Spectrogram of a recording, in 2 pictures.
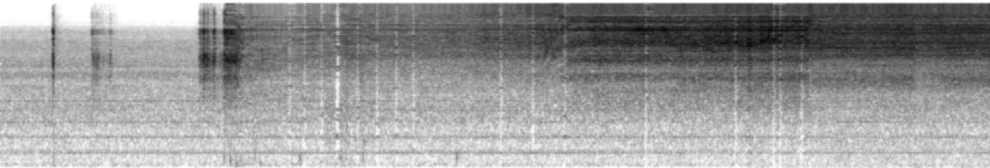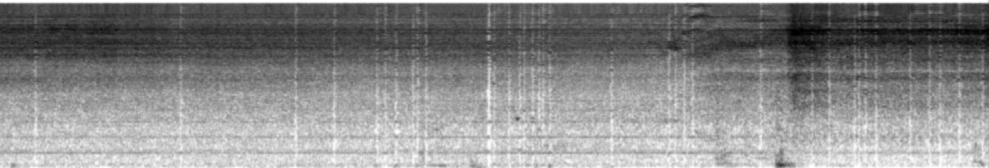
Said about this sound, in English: I'll now close the bottle valve and open the hill pump bleed valve and see how much moisture comes out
